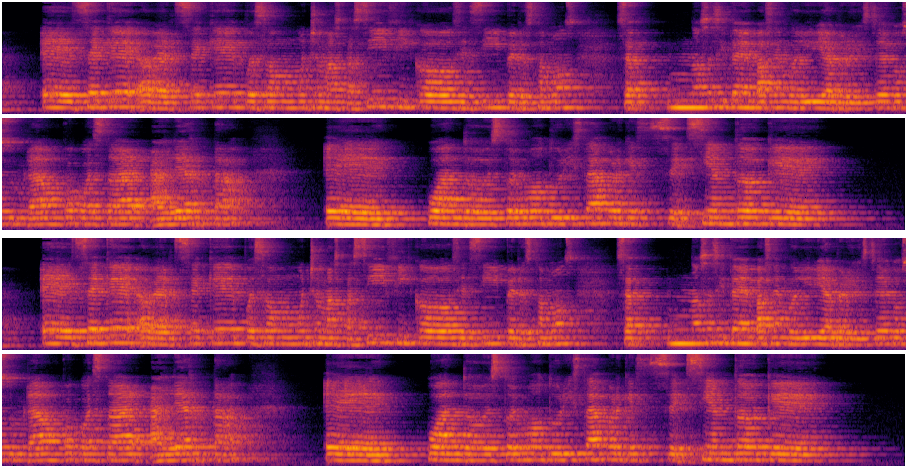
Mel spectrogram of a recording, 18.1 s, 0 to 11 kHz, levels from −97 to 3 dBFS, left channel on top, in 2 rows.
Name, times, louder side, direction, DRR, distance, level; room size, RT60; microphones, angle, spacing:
voice 1, 0.4-6.4 6.6-11.8 12.3-12.9 13.3-17.2, equal, 30° right, -3 dB, 3.0 m, -25 dB
13.5 x 8.9 x 4.0 m, 1.1 s
head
